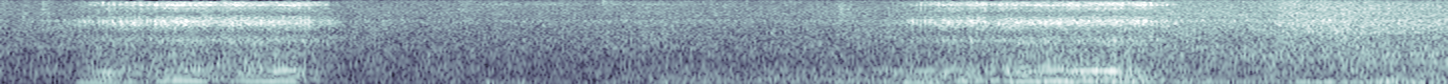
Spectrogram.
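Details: A sleeping baby: two low, rattling breaths on inhalation. Snoring.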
